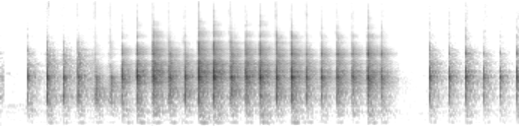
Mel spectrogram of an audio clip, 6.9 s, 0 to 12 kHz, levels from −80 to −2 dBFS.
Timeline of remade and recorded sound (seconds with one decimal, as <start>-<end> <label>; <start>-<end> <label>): 0.0-1.2 recorded; 1.2-5.3 remade; 5.3-6.9 recorded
